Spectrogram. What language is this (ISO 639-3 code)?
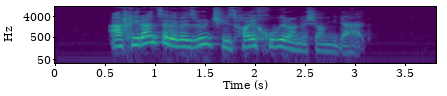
fas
